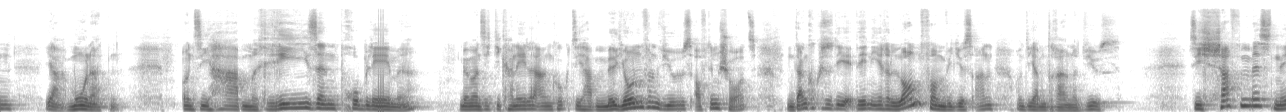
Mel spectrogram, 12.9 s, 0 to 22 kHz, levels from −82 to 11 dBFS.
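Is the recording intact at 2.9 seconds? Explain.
Yes, at 2.9 seconds the audio is intact, with no dropout, click, distortion or other fault at that point.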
